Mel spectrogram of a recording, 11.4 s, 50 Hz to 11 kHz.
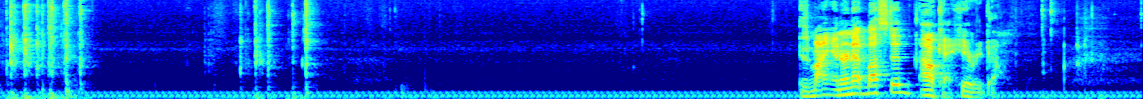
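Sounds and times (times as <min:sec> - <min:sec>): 
faint typing on a computer keyboard: 0:00.0 - 0:01.0, 0:02.4 - 0:03.2, 0:10.4 - 0:11.4
speech: 0:08.0 - 0:10.1.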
